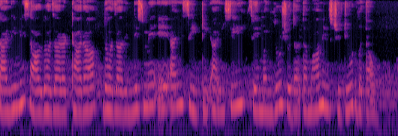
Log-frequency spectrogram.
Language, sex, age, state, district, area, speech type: Urdu, female, 18-30, Delhi, Central Delhi, urban, read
